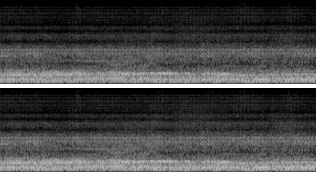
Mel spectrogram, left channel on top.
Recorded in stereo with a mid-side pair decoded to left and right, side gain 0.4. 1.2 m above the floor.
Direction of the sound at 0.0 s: 10° right.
